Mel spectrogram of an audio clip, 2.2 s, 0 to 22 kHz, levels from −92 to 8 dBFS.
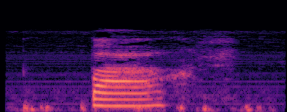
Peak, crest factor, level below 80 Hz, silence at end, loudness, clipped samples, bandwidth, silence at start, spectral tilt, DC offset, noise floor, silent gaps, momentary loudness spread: -2 dBFS; 18 dB; -46 dBFS; 0.2 s; -17 LUFS; under 0.1%; 7.6 kHz; 0.15 s; -7 dB/octave; under 0.1%; -39 dBFS; none; 24 LU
